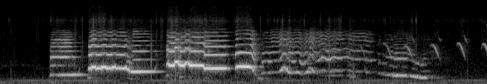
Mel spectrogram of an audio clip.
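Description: A clarinet imitates birdsong, playing sliding, warbling notes in short phrases followed by a falling run and quick chirp-like flicks at the end, loud and close with no talk.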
